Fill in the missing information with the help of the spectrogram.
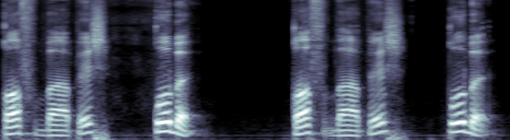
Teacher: বা কলকলার হরফ বা উপরে সাকিন এটাকে কলকলা করতে হবে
